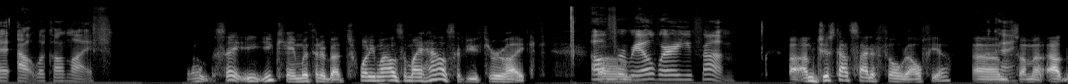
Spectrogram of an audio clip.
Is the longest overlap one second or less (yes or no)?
yes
